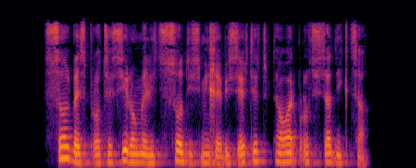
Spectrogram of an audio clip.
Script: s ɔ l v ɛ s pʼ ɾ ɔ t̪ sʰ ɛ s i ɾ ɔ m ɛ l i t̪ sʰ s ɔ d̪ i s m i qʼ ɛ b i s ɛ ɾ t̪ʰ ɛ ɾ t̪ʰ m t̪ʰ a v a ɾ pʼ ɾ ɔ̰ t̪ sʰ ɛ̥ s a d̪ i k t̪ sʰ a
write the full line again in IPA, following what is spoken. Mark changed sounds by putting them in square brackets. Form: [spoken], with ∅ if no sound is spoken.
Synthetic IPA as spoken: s ɔ l v ɛ s pʼ ɾ ɔ t̪ sʰ ɛ s i ɾ ɔ m ɛ l i t̪ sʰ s ɔ d̪ i s m i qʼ ɛ b i s ɛ ɾ t̪ʰ ɛ ɾ t̪ʰ m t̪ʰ a v a ɾ pʼ ɾ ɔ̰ t̪ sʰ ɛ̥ s a d̪ i k t̪ sʰ a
